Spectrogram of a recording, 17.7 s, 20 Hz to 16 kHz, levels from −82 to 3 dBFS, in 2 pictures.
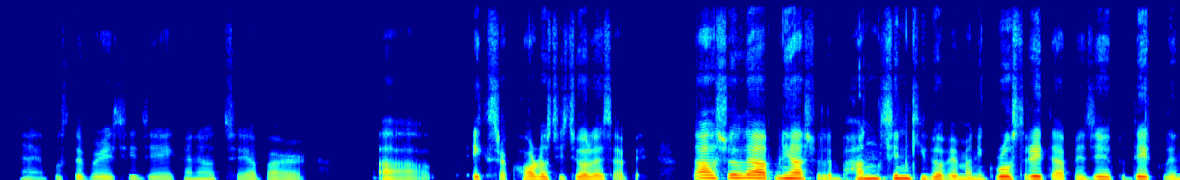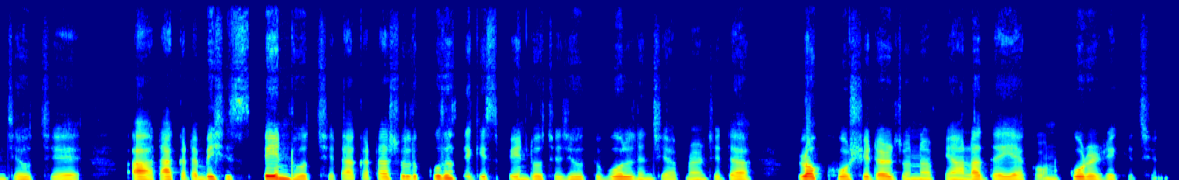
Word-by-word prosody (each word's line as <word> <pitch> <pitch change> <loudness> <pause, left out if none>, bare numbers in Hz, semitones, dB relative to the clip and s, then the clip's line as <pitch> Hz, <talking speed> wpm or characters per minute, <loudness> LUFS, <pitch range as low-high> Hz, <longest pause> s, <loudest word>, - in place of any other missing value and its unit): হ্যাঁ, 195 -2 -22
বুঝতে 195 +1 -13
পেরেছি 195 +2 -14
যে, 195 - -16
এখানে 185 +1 -18
হচ্ছে 185 - -25
আবার 185 0 -15 0.8
আ - - -2 0.7
এক্সট্রা 190 - -10
খরচই 190 +1 -1
চলে 185 -1 +1
যাবে। 485 - -14 0.4
তো - - -16
আসলে 270 +1 +3
আপনি 245 0 0
আসলে 245 +1 -8
ভাঙছেন 215 +3 +4
কিভাবে? 190 - -1
মানে 90 -1 -6
grocery 205 +2 +5
তে - - -8
আপনি 205 - -11
যেহেতু 195 -1 -2
দেখলেন 190 -2 -3
যে, - - -12
হচ্ছে 180 +1 -12 0.6
আ - - +9 0.2
টাকাটা 190 0 -1
বেশি 195 +1 0
spend 220 -3 +9
হচ্ছে। 175 - -9
টাকাটা 105 - -6
আসলে 215 0 -3
কোথা 220 -1 +4
থেকে 190 0 -8
spend 180 -1 -7
হচ্ছে? 175 +1 -7
যেহেতু 185 0 -6
বললেন 185 -1 +1
যে, 185 - -13
আপনার 180 0 -9
যেটা 180 0 -5 0.5
লক্ষ্য, 215 -2 +4
সেটার 190 0 +1
জন্য 190 -1 -7
আপনি - - -20
আলাদাই 180 +1 -2
অ্যাকাউন্ট 180 0 -10
করে 190 -1 +4
রেখেছেন। 170 +8 -16
190 Hz, 170 wpm, -21 LUFS, 185-205 Hz, 0.8 s, আ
